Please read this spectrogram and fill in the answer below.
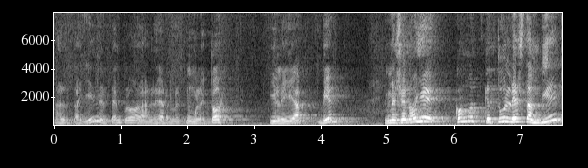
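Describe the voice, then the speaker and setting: A man with high pitch speaks with very wide pitch swings and big swings in loudness. Audible room echo surrounds his voice. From Mexico, Aguascalientes. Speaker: lay missionary. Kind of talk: interview. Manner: halting, with many repetitions and false starts.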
